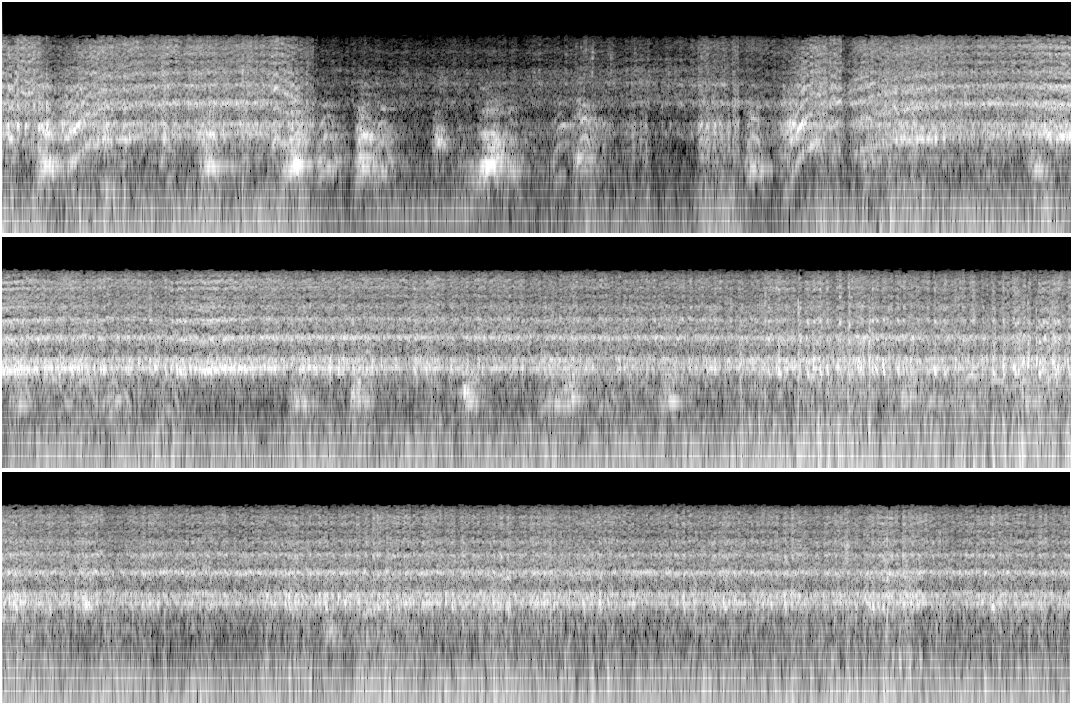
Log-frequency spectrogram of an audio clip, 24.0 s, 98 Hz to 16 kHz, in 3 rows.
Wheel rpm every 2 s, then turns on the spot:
150, 10, 30, 190, 230, 230, 230, 230, 230, 230, 230, 230.
2-4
